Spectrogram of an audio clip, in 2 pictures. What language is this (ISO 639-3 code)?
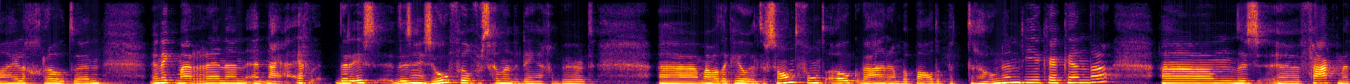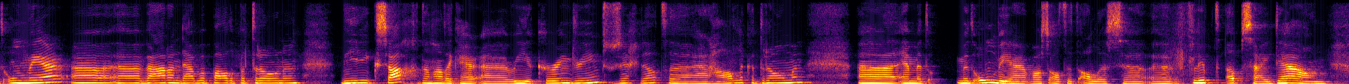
nld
